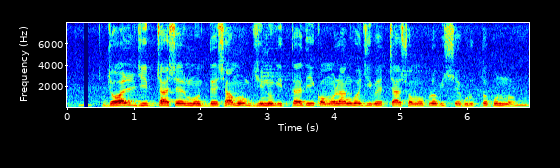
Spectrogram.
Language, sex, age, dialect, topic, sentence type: Bengali, male, 18-24, Standard Colloquial, agriculture, statement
